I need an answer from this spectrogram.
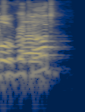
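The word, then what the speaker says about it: Ricard: You never say the D, Paul Rickard. – Paul Rickard. – I never say Paul Rickard. Do you say Paul Rickard? – I say Paul Rickard.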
